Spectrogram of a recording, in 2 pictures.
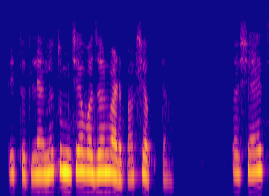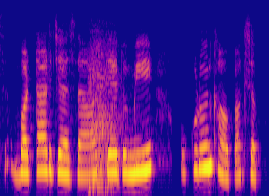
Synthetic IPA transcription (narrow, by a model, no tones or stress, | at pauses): t̪et̪ut̪ljãnːuːt̪umt͡ɕeʋəd͡zənʋaɽpakɕəkt̪a | t̪əɕẽt͡sbəʈaɾd͡ʑesat̪et̪um̤i | ukɽuːnkʰawpakɕək̚t̪a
